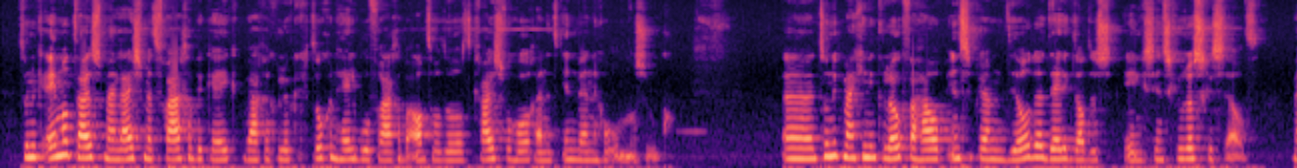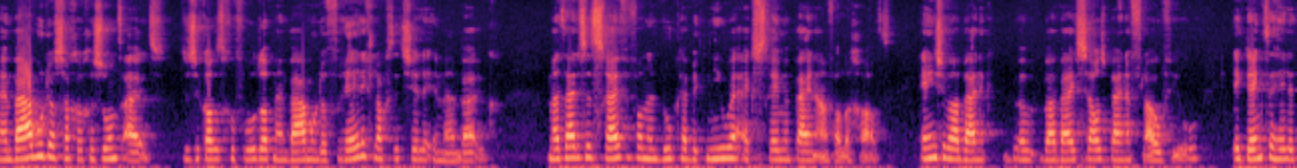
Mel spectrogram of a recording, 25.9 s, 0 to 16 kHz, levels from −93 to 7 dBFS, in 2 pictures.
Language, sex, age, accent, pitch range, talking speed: Dutch, female, 20-39, Dutch, 200-235 Hz, 195 wpm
